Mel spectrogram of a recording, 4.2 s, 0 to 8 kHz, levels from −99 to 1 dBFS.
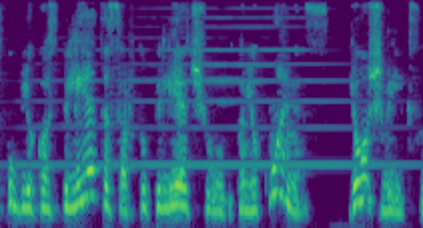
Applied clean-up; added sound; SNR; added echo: classical method log-MMSE.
